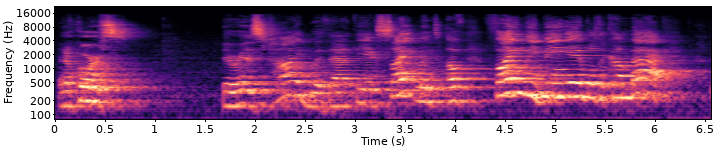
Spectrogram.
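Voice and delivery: ordinary talk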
